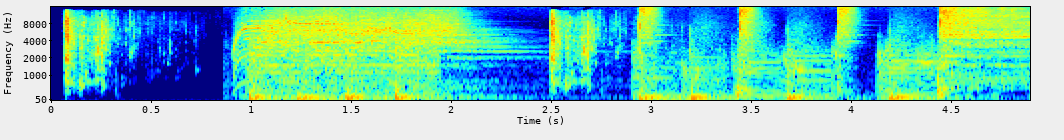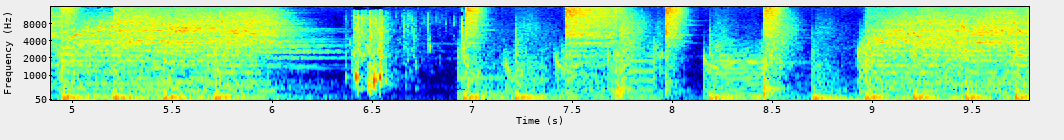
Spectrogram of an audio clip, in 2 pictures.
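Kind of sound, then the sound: nature, water splashing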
